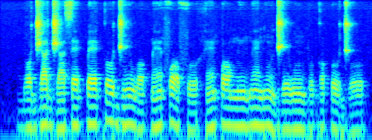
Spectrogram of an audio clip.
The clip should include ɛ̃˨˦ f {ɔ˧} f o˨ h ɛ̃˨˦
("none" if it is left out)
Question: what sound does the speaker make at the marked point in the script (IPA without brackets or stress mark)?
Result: ɔ˦˨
